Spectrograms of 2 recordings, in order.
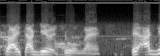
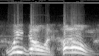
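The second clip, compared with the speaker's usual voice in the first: slow bellowed order; coach shout; 6 semitones higher, 6 dB louder, much slower than usual. Acted. Imagined coach bellows at his beaten team, slow loud shout. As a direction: yell it like a furious coach pulling his team.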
